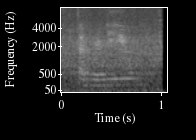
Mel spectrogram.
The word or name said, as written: tebelir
